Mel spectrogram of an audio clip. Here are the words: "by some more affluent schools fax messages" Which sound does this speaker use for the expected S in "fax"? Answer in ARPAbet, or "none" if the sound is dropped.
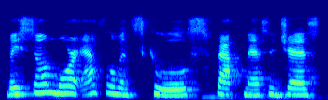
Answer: none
